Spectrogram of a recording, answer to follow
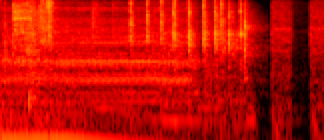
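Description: Transition sound effect between news items: a deep boom with ringing tones and quick ticks over it, fading out about a second and a half in.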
